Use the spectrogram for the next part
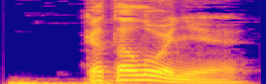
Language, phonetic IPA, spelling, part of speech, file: Russian, [kətɐˈɫonʲɪjə], Каталония, proper noun, Ru-Каталония.ogg
- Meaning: Catalonia (an autonomous community in northeast Spain)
